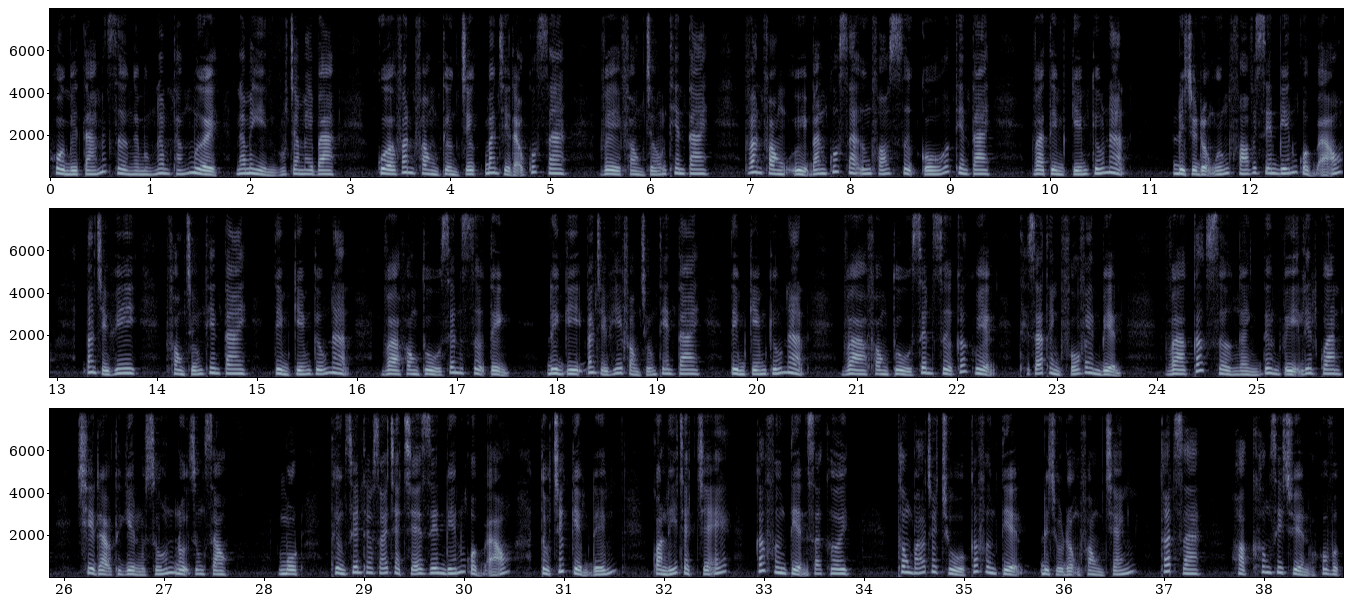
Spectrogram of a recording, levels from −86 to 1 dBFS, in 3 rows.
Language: Vietnamese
